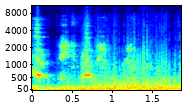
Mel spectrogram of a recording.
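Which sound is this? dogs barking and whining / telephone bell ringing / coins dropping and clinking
dogs barking and whining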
